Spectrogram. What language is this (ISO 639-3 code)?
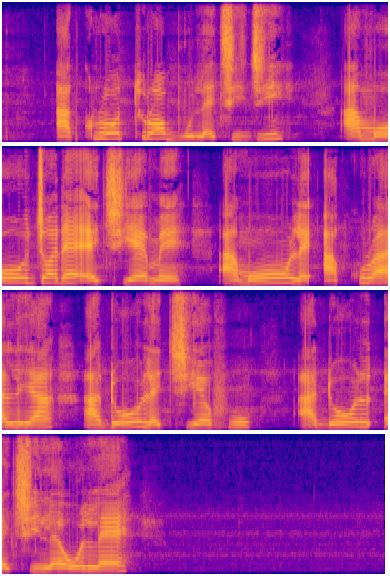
ewe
